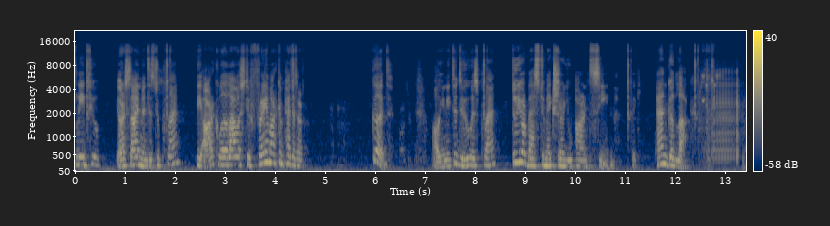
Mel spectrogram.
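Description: A woman speaks calmly, close and clear.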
